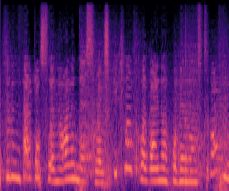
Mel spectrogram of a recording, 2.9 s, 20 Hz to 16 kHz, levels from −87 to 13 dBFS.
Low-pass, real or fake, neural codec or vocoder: 14.4 kHz; fake; codec, 44.1 kHz, 0.9 kbps, DAC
